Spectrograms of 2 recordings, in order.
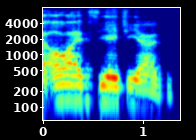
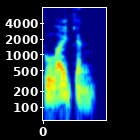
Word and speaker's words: lichen: do you spell it it's spelt l-i-c-a-g-n yeah l-i-c-h-e-n yeah it's pronounced it's pronounced lichen lichen yeah held on like like a needy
